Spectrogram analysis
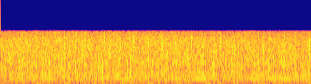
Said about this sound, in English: Let us clap to the Lord. Bwana makofi.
